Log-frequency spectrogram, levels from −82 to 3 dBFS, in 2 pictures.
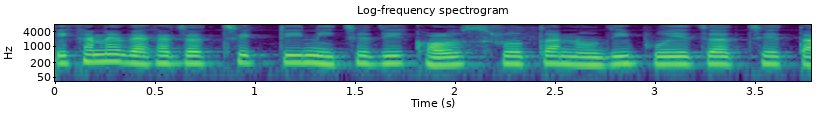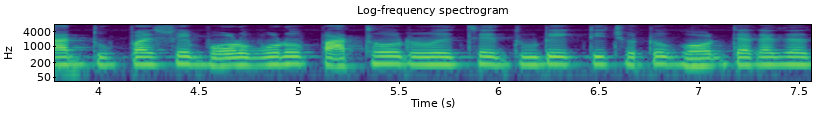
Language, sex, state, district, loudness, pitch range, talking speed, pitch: Bengali, female, West Bengal, Jalpaiguri, -19 LUFS, 175-195 Hz, 180 wpm, 185 Hz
